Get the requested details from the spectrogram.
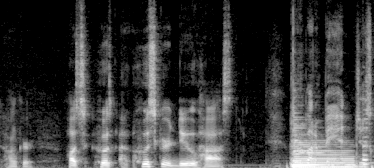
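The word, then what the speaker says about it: Hüsker Dü: Husker Du Hast. What about a band just called Umlaut, but you spell it out?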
